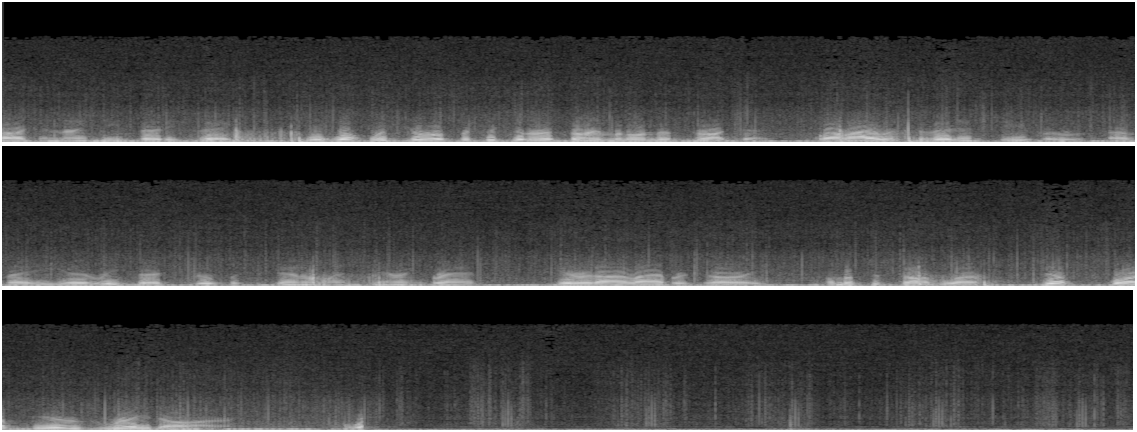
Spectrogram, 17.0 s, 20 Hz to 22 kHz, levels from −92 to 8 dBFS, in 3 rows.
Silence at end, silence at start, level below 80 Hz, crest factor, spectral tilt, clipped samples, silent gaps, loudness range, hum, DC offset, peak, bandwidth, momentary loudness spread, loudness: 0 s; 0 s; -38 dBFS; 18 dB; -7.5 dB/octave; under 0.1%; none; 12 LU; none; under 0.1%; -2 dBFS; 16.5 kHz; 21 LU; -20 LUFS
